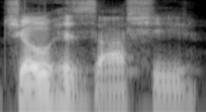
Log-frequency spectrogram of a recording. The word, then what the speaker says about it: Joe Hisaishi: Let me see cuz yeah Yeah, if you have Joe Hisaishi Oh, yeah. I'm probably pronouncing that wrong.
